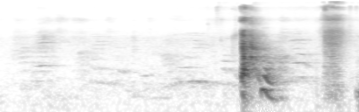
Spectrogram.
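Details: Soft breathy build-up, then a sudden forceful sneeze burst and a second shorter one.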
